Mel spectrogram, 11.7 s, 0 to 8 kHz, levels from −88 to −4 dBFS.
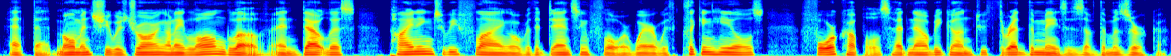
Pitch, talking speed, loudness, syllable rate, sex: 95 Hz, 185 wpm, -20 LUFS, 4.6 syllables/s, male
